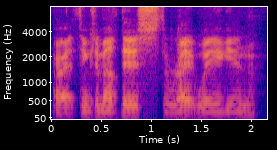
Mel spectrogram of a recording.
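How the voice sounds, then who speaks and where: A hoarse man in his thirties livestreaming a printer build, talking haltingly as he searches for words and clears his throat. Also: medium pitch, fairly even intonation, a bit bright. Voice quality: voice cutting out, clears throat often. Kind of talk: live build stream, casual talk while working.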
